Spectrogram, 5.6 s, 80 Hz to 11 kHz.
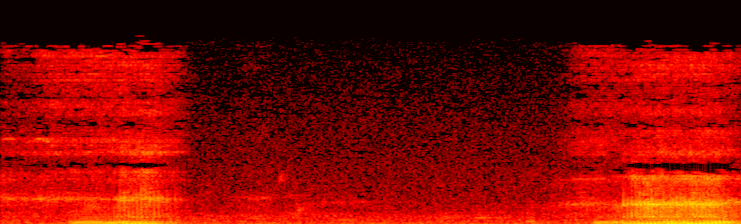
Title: real exhausted snoring 22 year old audio 3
